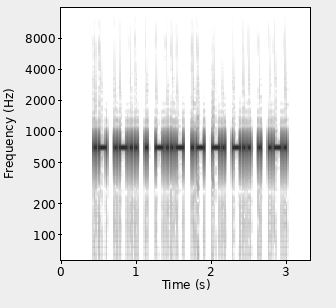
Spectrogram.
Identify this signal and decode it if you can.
Morse code, heard as a keyed tone, about 36 wpm, 700 Hz. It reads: ALEXANDER
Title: USA Common Names - 35wpm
